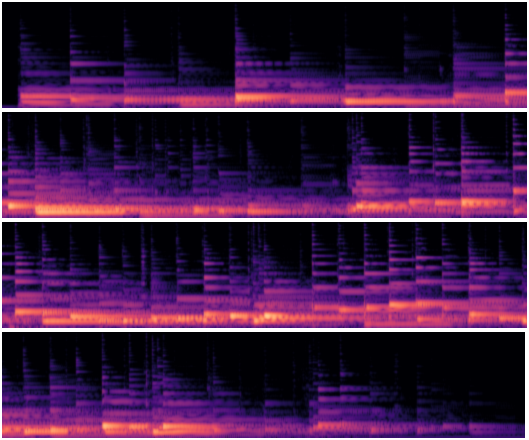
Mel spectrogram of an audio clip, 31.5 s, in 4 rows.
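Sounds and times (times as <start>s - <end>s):
harp piece: 0.2s - 31.2s.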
